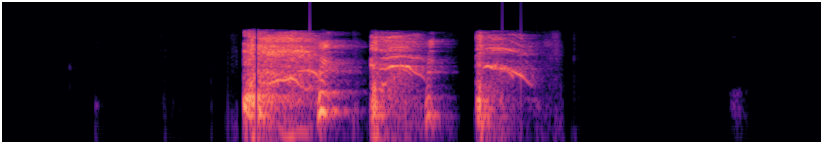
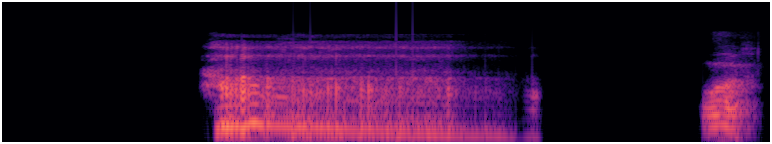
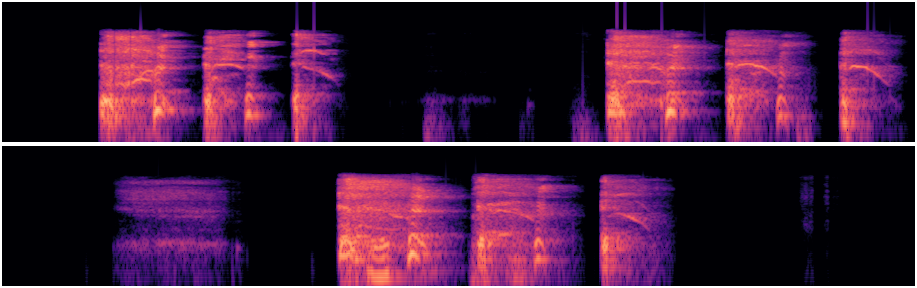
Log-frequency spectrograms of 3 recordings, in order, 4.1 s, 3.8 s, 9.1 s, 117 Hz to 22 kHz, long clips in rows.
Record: cough_length: 4.1 s
cough_amplitude: 32203
cough_signal_mean_std_ratio: 0.39
exhalation_length: 3.8 s
exhalation_amplitude: 14151
exhalation_signal_mean_std_ratio: 0.45
three_cough_length: 9.1 s
three_cough_amplitude: 32196
three_cough_signal_mean_std_ratio: 0.43
survey_phase: beta (2021-08-13 to 2022-03-07)
age: 45-64
gender: Female
wearing_mask: 'No'
symptom_cough_any: true
symptom_runny_or_blocked_nose: true
symptom_sore_throat: true
symptom_diarrhoea: true
symptom_fatigue: true
symptom_headache: true
smoker_status: Ex-smoker
respiratory_condition_asthma: false
respiratory_condition_other: false
recruitment_source: Test and Trace
submission_delay: 2 days
covid_test_result: Positive
covid_test_method: RT-qPCR
covid_ct_value: 27.0
covid_ct_gene: ORF1ab gene
covid_ct_mean: 28.1
covid_viral_load: 600 copies/ml
covid_viral_load_category: Minimal viral load (< 10K copies/ml)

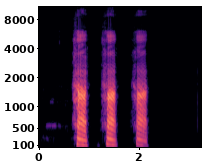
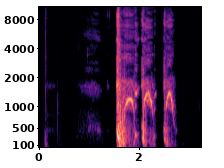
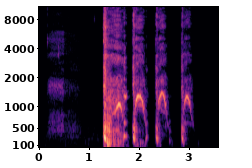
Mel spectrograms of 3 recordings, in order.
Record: exhalation_length: 3.2 s
exhalation_amplitude: 32429
exhalation_signal_mean_std_ratio: 0.31
cough_length: 3.2 s
cough_amplitude: 32768
cough_signal_mean_std_ratio: 0.38
three_cough_length: 3.6 s
three_cough_amplitude: 32768
three_cough_signal_mean_std_ratio: 0.38
survey_phase: beta (2021-08-13 to 2022-03-07)
age: 18-44
gender: Male
wearing_mask: 'No'
symptom_runny_or_blocked_nose: true
symptom_sore_throat: true
symptom_fatigue: true
symptom_headache: true
symptom_onset: 3 days
smoker_status: Ex-smoker
respiratory_condition_asthma: true
respiratory_condition_other: false
recruitment_source: Test and Trace
submission_delay: 2 days
covid_test_result: Positive
covid_test_method: RT-qPCR
covid_ct_value: 20.2
covid_ct_gene: ORF1ab gene
covid_ct_mean: 21.0
covid_viral_load: 130000 copies/ml
covid_viral_load_category: Low viral load (10K-1M copies/ml)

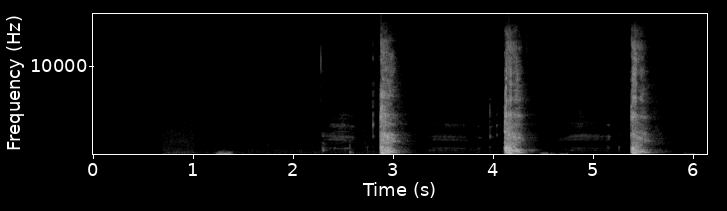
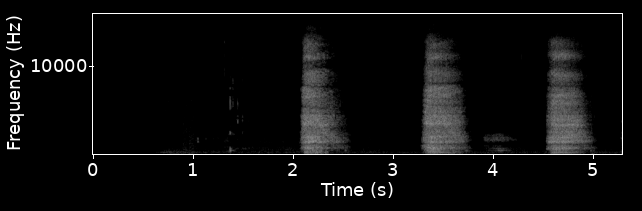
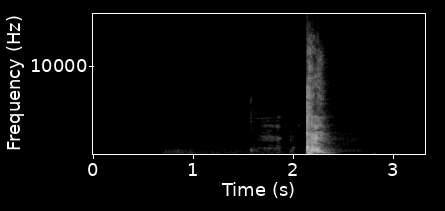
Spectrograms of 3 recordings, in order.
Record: three_cough_length: 6.1 s
three_cough_amplitude: 30883
three_cough_signal_mean_std_ratio: 0.21
exhalation_length: 5.3 s
exhalation_amplitude: 5758
exhalation_signal_mean_std_ratio: 0.37
cough_length: 3.3 s
cough_amplitude: 32765
cough_signal_mean_std_ratio: 0.17
survey_phase: alpha (2021-03-01 to 2021-08-12)
age: 18-44
gender: Female
wearing_mask: 'No'
symptom_none: true
smoker_status: Never smoked
respiratory_condition_asthma: false
respiratory_condition_other: false
recruitment_source: REACT
submission_delay: 1 day
covid_test_result: Negative
covid_test_method: RT-qPCR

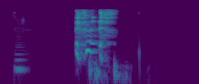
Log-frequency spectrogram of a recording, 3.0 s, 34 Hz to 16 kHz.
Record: cough_length: 3.0 s
cough_amplitude: 3751
cough_signal_mean_std_ratio: 0.35
survey_phase: beta (2021-08-13 to 2022-03-07)
age: 45-64
gender: Female
wearing_mask: 'No'
symptom_none: true
smoker_status: Never smoked
respiratory_condition_asthma: true
respiratory_condition_other: false
recruitment_source: REACT
submission_delay: 1 day
covid_test_result: Negative
covid_test_method: RT-qPCR
influenza_a_test_result: Negative
influenza_b_test_result: Negative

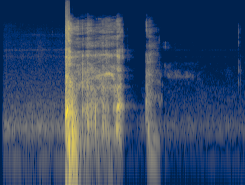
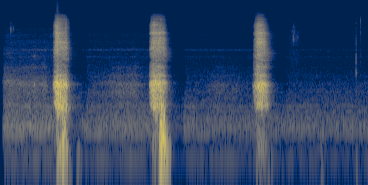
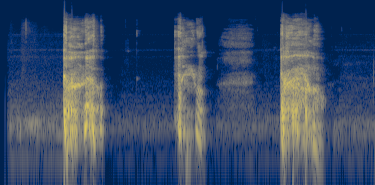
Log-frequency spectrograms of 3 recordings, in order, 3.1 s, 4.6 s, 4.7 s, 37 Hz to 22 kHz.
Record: cough_length: 3.1 s
cough_amplitude: 32768
cough_signal_mean_std_ratio: 0.26
exhalation_length: 4.6 s
exhalation_amplitude: 28672
exhalation_signal_mean_std_ratio: 0.28
three_cough_length: 4.7 s
three_cough_amplitude: 32768
three_cough_signal_mean_std_ratio: 0.39
survey_phase: beta (2021-08-13 to 2022-03-07)
age: 45-64
gender: Male
wearing_mask: 'No'
symptom_diarrhoea: true
symptom_headache: true
smoker_status: Current smoker (1 to 10 cigarettes per day)
respiratory_condition_asthma: false
respiratory_condition_other: false
recruitment_source: REACT
submission_delay: 5 days
covid_test_result: Negative
covid_test_method: RT-qPCR
influenza_a_test_result: Negative
influenza_b_test_result: Negative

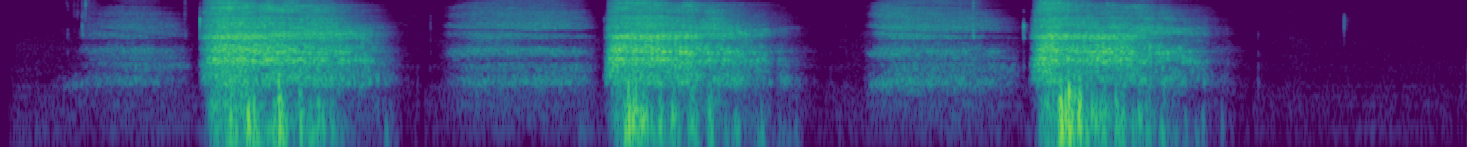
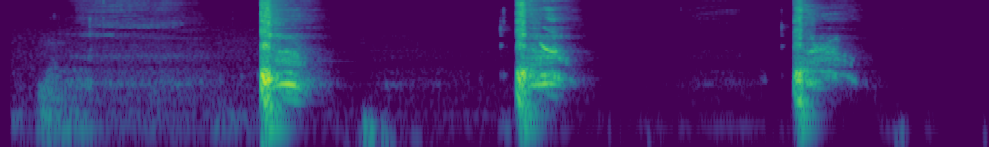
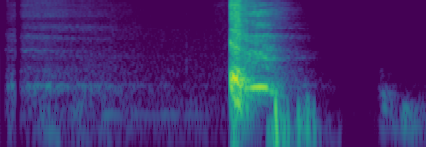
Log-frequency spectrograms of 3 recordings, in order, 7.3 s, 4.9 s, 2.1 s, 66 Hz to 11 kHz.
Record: exhalation_length: 7.3 s
exhalation_amplitude: 32768
exhalation_signal_mean_std_ratio: 0.47
three_cough_length: 4.9 s
three_cough_amplitude: 32768
three_cough_signal_mean_std_ratio: 0.23
cough_length: 2.1 s
cough_amplitude: 32768
cough_signal_mean_std_ratio: 0.23
survey_phase: beta (2021-08-13 to 2022-03-07)
age: 18-44
gender: Female
wearing_mask: 'No'
symptom_none: true
smoker_status: Never smoked
respiratory_condition_asthma: false
respiratory_condition_other: false
recruitment_source: REACT
submission_delay: 1 day
covid_test_result: Negative
covid_test_method: RT-qPCR
influenza_a_test_result: Negative
influenza_b_test_result: Negative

